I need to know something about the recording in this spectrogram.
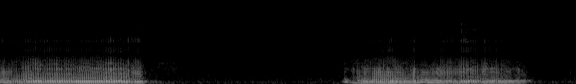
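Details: Two deep, rattling snores from a dog fast asleep, each drawn out for nearly two seconds with a low vibrating buzz, separated by about two seconds of soft silence.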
